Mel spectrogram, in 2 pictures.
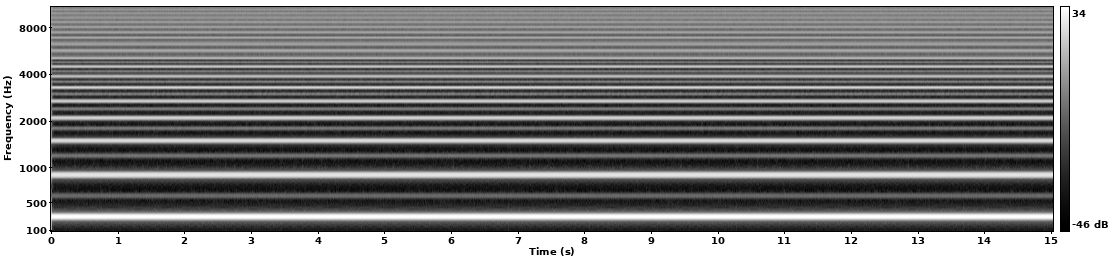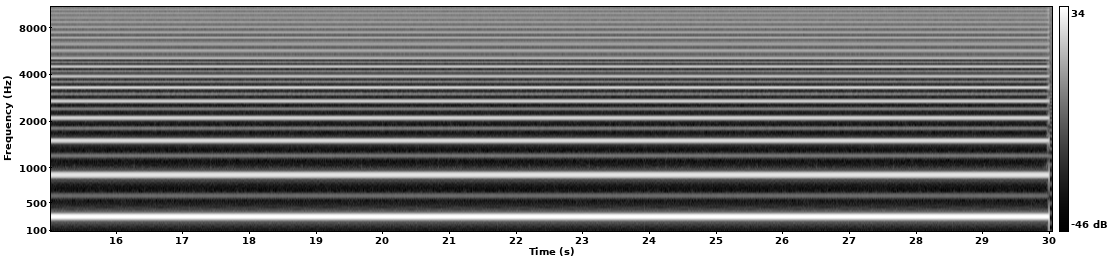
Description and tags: My third experience is different. I would try to use weakness and strong frequency (500 Hz and 150 Hz)
The son is like a bug in a computer and that's i had search.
